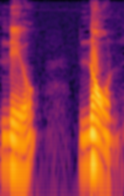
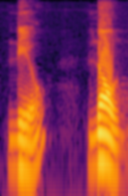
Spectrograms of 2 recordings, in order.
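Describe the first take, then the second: No difference in how they are said.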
